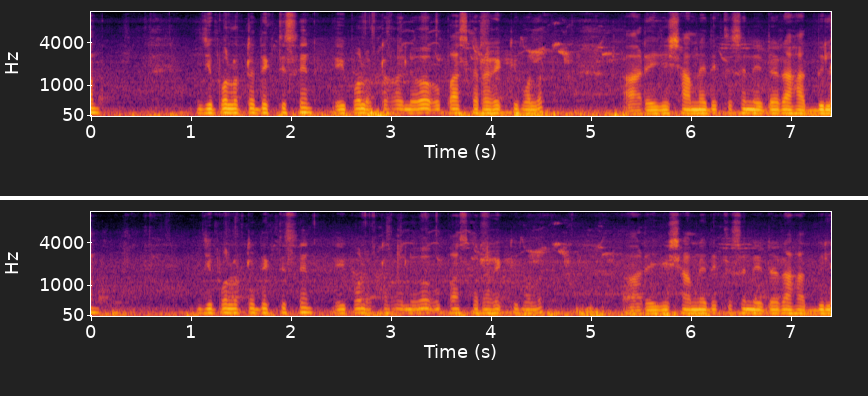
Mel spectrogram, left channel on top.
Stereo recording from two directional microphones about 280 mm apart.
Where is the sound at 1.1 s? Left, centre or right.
Centre.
